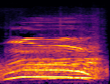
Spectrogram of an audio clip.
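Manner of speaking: high, loud, drawn-out moo; moaning cow. A narrator's reading. Cow moans at the wind from the barn, high loud moo. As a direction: let a cow's moan swell. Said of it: "cow moaned".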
